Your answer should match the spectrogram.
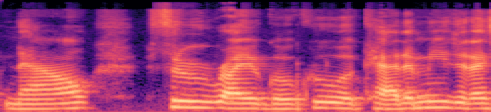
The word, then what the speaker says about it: Ryogoku: So I want to move into what the work you're doing right now through Ryogoku Academy.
